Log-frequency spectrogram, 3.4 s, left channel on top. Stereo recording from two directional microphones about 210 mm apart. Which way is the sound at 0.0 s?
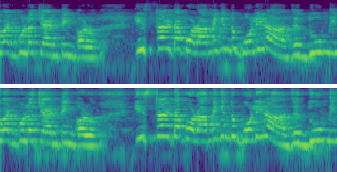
50° right (ahead or behind).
